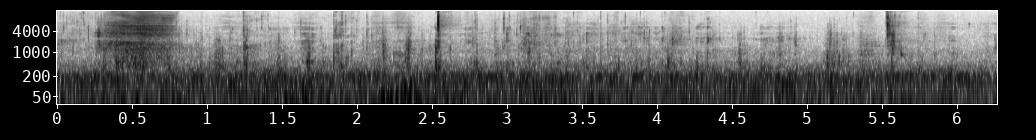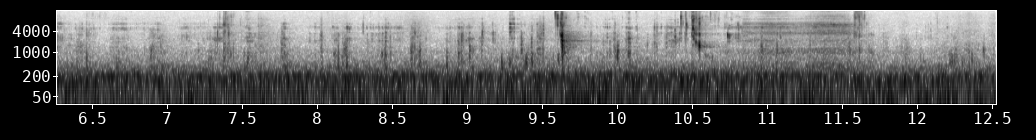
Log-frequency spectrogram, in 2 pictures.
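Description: Close-miked chewing of a mouthful of bacon cheeseburger, with wet mouth sounds and a few sharp smacks, the sharpest a couple of seconds in and another near ten seconds. A steady low hum sits underneath.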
